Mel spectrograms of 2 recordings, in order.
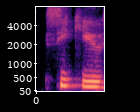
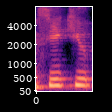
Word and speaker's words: CQ: as a cq call when pronounced in french the official language for international telecommunications cq sounds like the first two syllables of security used to mean pay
